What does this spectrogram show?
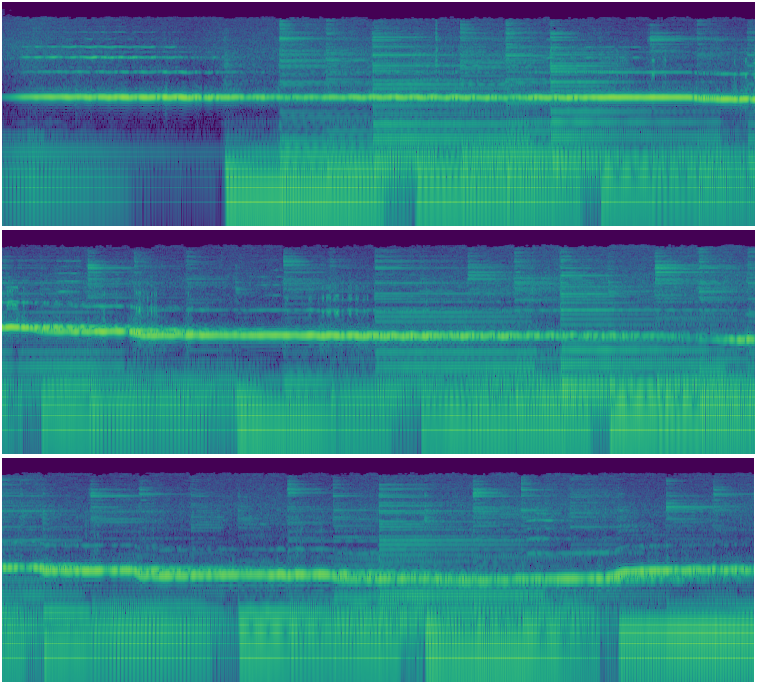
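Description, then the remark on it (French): A musical saw sings a slow, gliding melody in long sustained notes that slide gently downward, carried over a steady accompaniment of low bass notes and chords, loud and continuous throughout. “Et quand c'est bien joué, la scie musicale, ben ça a de la gueule.”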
